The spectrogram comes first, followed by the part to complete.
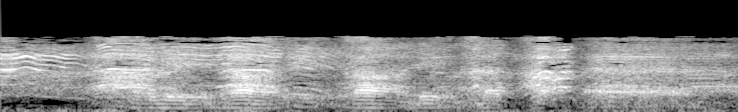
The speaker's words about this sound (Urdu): جو کچھ تم نے بغض کا اظہار کیا اس کے مقابلے میں ان چاہنے والوں کی نعرہ حیدری کی آواز کو سن لیتے۔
